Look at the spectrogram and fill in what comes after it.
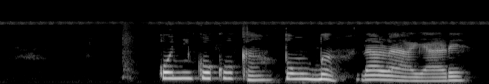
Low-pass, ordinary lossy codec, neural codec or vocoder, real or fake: none; none; none; real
